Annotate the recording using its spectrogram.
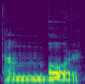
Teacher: One in the word tambor is a bilabial, tambor, and that's because it comes after a nasal consonant.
